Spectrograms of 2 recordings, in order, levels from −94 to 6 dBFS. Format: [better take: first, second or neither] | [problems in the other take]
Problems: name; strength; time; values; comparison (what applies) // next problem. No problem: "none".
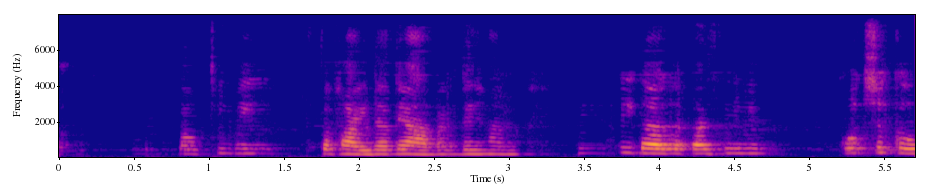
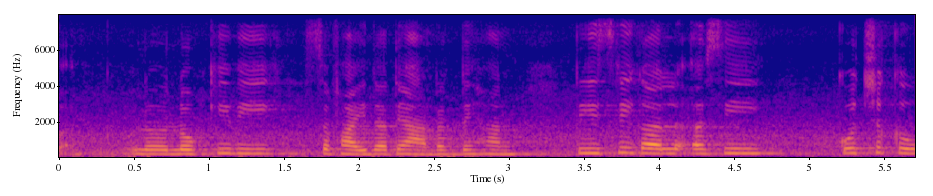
second | noise reduction (neural mask model DeepFilterNet 3)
